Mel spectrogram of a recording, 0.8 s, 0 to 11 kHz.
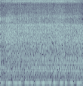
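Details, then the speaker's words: Nebulizer machine (model 605) compressor switched on and running, with no medicine loaded, after assembly. "अब जो है ना चल रही है, ये चलना शुरू हो गया।"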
